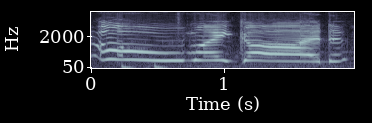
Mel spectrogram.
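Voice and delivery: very high, drawn-out cry of relief; overjoyed surprise. Real, not acted. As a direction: stretch it out in delighted disbelief. Finally figures out the puzzle.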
